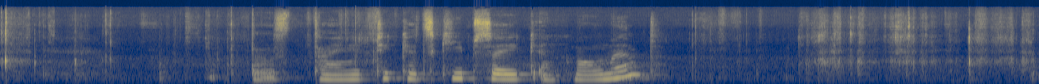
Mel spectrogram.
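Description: Paper cards rustle softly as hands handle them.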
